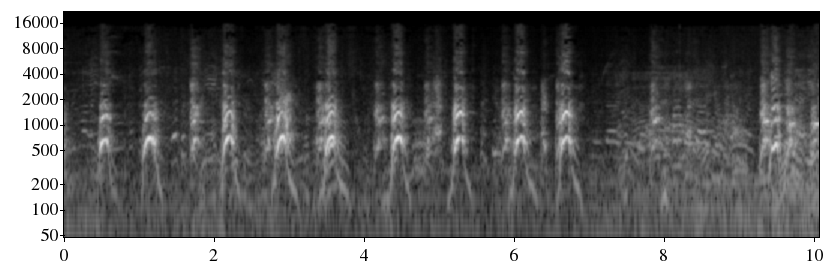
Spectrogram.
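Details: Welsh Corgi puppies barking, filmed with a GoPro HD HERO2: a run of about a dozen sharp, high yapping barks at a steady pace of roughly two per second, then a pause with a softer, noisy stretch, then more barks.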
